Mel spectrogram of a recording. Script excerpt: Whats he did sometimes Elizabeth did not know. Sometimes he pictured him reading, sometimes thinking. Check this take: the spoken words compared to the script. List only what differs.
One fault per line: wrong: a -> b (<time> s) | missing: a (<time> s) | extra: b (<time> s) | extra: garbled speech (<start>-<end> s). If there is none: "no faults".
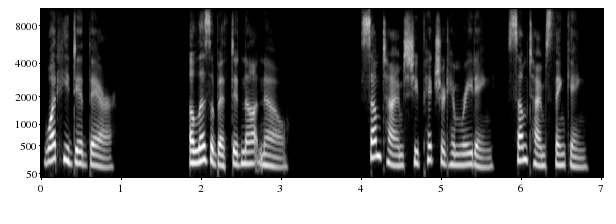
wrong: Whats -> What (0.0 s)
wrong: sometimes -> there (0.6 s)
wrong: he -> she (4.6 s)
